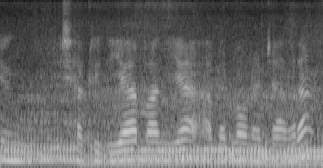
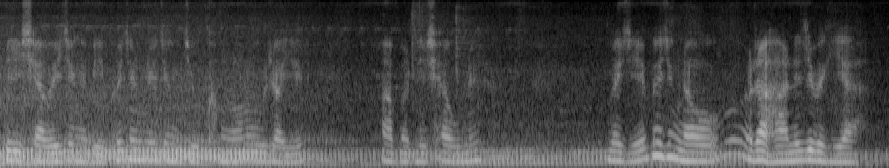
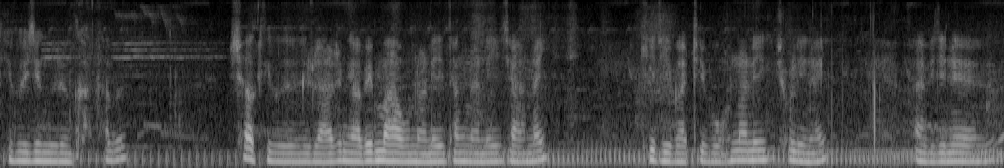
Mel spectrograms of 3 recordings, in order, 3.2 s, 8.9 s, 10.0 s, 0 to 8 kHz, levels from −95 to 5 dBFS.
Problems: constant background noise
